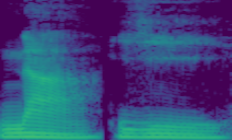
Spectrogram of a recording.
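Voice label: "nayi", concatenated syllables; Affixing experiment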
